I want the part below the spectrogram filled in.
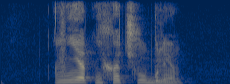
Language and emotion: Russian, angry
